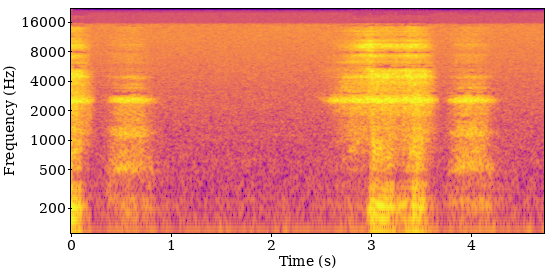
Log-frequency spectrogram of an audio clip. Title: Day 3 snoring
